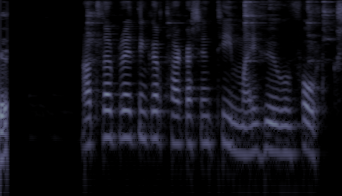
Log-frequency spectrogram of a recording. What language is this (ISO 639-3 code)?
isl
